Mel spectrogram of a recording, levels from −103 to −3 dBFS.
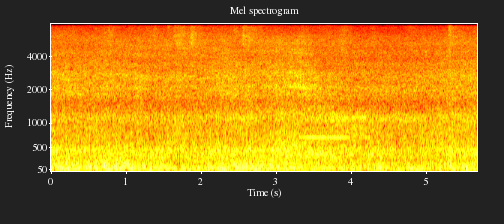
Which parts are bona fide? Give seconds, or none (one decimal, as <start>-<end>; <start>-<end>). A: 0.0-1.7; 2.4-5.7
